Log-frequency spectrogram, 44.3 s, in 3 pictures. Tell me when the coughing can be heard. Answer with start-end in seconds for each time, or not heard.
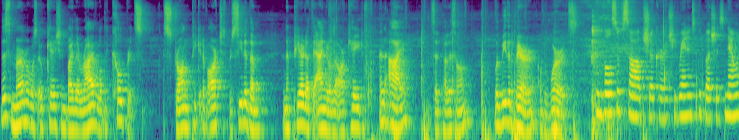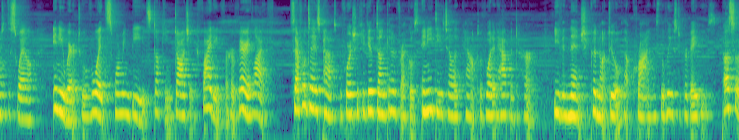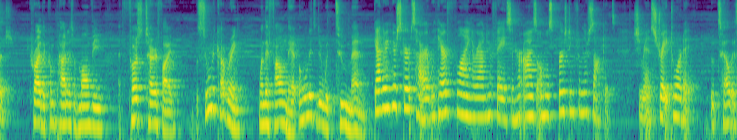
11.1-12.4.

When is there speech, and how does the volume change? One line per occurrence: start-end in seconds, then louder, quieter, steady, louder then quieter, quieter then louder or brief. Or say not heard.
0.0-44.2 steady.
